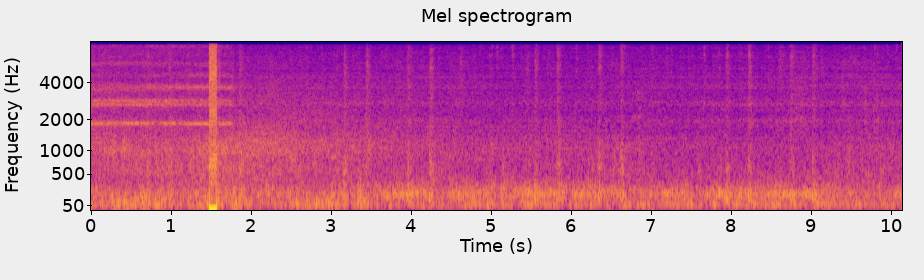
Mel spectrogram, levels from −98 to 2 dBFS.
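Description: At 1.49 s a hard-edged burst of static cuts in and stops abruptly at 1.58 s, about 90 ms later. This is file tags played as audio. A block of text metadata was decoded as samples. Text bytes produce a loud, lopsided rasp.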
